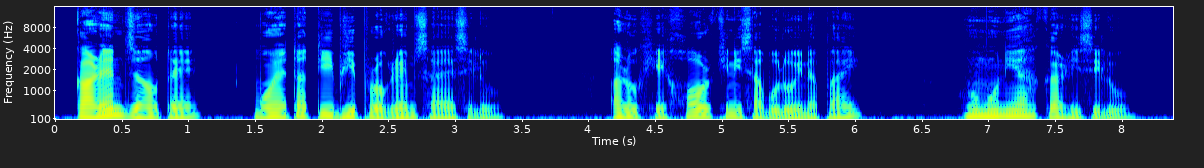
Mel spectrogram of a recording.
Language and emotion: Assamese, sad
